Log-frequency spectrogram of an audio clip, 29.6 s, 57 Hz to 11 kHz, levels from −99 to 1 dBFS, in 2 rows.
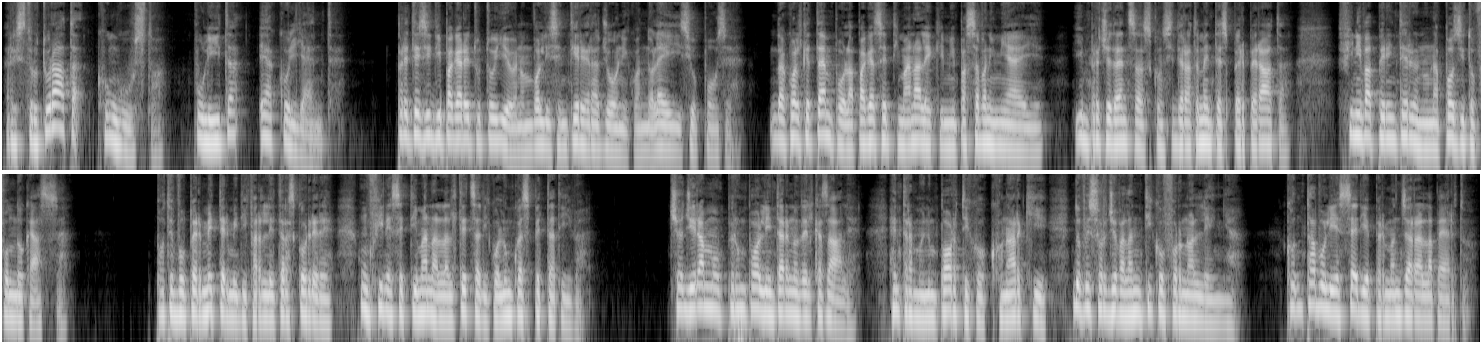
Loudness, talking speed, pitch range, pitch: -19 LUFS, 165 wpm, 120-150 Hz, 135 Hz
